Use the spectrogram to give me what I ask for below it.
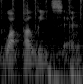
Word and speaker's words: Łapalice: That's Polish up there, but you can tell by the L with a strike through, which is pronounced like a W basically. It's Łapalice.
